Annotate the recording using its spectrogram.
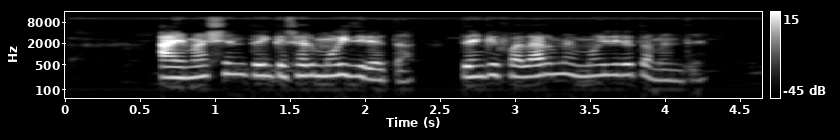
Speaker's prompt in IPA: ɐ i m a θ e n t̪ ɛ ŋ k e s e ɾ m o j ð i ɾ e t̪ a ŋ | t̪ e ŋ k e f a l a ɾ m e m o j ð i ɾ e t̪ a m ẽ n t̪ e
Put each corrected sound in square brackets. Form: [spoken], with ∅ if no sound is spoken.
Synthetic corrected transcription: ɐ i m a [ʃ] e n t̪ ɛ ŋ k e s e ɾ m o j ð i ɾ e t̪ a [∅] | t̪ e ŋ k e f a l a ɾ m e m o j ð i ɾ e t̪ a m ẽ n t̪ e

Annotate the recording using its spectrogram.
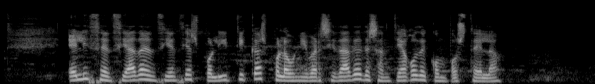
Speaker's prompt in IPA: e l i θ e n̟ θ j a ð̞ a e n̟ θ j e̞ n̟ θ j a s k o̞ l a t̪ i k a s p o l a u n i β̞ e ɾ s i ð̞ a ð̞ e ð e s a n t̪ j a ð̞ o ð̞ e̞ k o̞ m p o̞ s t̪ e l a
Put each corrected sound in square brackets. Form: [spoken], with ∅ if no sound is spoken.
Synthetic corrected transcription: e l i θ e n̟ θ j a ð̞ a e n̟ θ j e̞ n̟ θ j a s [p] o̞ l [i] t̪ i k a s p o l a u n i β̞ e ɾ s i ð̞ a ð̞ e ð e s a n t̪ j a [ɣ̞] o ð̞ e̞ k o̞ m p o̞ s t̪ e l a

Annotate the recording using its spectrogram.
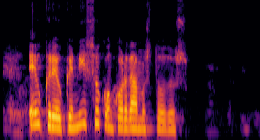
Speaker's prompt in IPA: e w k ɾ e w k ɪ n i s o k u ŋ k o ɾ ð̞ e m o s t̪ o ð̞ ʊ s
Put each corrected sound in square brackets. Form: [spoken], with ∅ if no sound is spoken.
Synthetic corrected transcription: e w k ɾ e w k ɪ n i s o k [o] ŋ k o ɾ ð̞ [a] m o s t̪ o ð̞ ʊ s

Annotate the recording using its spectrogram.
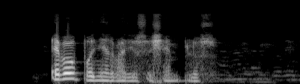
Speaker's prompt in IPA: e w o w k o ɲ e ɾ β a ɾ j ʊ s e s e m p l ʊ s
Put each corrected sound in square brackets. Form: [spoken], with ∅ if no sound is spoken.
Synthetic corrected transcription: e [β] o w [p] o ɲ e ɾ β a ɾ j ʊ s e [ʃ] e m p l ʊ s

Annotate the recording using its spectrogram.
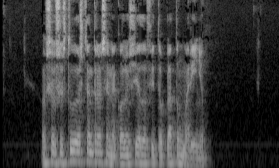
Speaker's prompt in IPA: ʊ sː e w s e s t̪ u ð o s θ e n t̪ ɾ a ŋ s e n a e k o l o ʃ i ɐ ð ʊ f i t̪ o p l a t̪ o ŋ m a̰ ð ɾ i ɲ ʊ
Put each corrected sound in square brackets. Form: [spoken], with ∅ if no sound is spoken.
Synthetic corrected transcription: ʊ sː e w s e s t̪ u ð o s θ e n t̪ ɾ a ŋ s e n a e k o l o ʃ i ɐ ð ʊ f i t̪ o p l a t̪ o ŋ m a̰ [∅] ɾ i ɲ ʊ

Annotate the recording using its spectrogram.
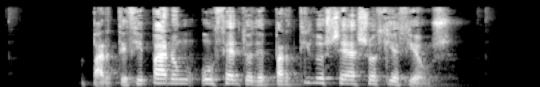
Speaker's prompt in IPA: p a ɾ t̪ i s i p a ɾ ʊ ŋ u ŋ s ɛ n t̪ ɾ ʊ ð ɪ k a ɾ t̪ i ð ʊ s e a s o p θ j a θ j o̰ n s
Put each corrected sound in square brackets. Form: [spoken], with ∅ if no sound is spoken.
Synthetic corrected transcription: p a ɾ t̪ i [θ] i p a ɾ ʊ ŋ u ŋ [θ] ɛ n t̪ ɾ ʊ ð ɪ [p] a ɾ t̪ i ð ʊ s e a s o [∅] θ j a θ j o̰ [ŋ] s

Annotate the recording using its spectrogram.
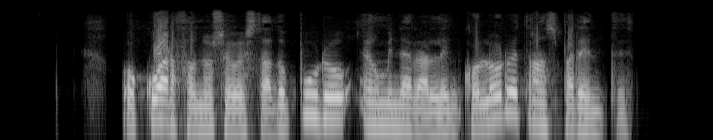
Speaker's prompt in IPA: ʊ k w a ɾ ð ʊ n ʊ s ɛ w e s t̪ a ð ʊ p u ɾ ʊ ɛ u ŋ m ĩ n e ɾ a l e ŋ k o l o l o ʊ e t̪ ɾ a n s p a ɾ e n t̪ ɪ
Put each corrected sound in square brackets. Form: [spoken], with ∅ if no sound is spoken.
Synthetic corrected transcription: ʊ k w a ɾ [θ] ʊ n ʊ s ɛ w e s t̪ a ð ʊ p u ɾ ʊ ɛ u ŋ m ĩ n e ɾ a l e ŋ k o l o [ɾ] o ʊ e t̪ ɾ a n s p a ɾ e n t̪ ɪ

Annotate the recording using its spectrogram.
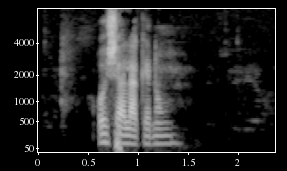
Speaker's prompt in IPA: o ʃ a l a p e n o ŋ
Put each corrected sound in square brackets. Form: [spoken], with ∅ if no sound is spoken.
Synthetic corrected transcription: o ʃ a l a [k] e n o ŋ

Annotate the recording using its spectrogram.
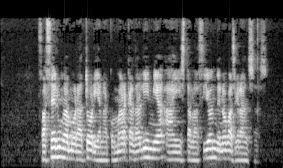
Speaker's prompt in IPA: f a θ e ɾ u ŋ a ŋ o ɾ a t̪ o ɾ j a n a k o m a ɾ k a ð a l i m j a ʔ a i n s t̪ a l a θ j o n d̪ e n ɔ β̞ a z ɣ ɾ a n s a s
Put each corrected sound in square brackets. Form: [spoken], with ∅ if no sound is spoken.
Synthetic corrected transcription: f a θ e ɾ u ŋ a [m] o ɾ a t̪ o ɾ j a n a k o m a ɾ k a ð a l i m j a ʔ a i n s t̪ a l a θ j o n d̪ e n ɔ β̞ a z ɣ ɾ a n s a s

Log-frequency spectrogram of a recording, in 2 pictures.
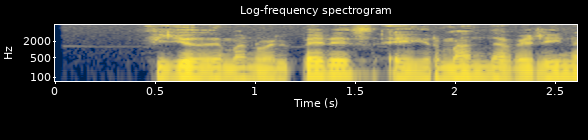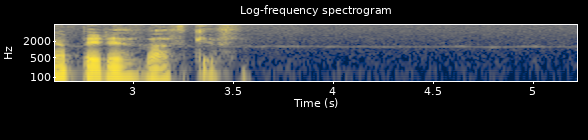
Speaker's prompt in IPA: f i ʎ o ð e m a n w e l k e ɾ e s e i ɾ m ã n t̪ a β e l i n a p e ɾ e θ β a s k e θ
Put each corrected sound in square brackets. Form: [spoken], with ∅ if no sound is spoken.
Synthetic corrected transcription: f i ʎ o ð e m a n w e l [p] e ɾ e [θ] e i ɾ m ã n [d̪] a β e l i n a p e ɾ e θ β a [θ] k e θ

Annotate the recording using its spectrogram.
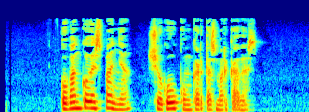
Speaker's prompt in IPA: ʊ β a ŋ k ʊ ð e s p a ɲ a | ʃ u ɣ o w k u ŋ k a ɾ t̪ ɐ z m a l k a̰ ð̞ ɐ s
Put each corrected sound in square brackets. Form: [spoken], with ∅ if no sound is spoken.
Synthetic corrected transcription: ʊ β a ŋ k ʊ ð e s p a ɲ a | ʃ [o] ɣ o w k [o] ŋ k a ɾ t̪ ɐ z m a [ɾ] k a̰ ð̞ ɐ s

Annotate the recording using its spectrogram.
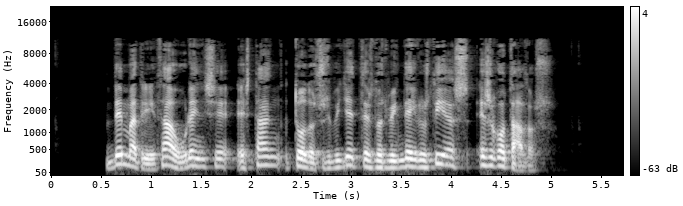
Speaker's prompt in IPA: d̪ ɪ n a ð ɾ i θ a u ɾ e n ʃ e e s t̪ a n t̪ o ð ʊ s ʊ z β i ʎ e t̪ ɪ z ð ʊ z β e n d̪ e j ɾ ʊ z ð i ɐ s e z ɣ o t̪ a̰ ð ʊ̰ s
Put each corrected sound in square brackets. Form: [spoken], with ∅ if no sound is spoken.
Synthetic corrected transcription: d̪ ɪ [m] a ð ɾ i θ a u ɾ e n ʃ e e s t̪ a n t̪ o ð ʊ s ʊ z β i ʎ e t̪ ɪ z ð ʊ z β [i] n d̪ e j ɾ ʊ z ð i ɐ s e z ɣ o t̪ a̰ ð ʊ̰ s

